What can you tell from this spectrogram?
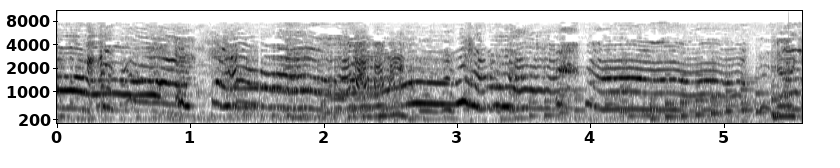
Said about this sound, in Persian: سایر بچه ها او را مسخره کردن و پینوکیو شروع به گریه کرد گوش کن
